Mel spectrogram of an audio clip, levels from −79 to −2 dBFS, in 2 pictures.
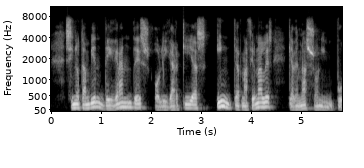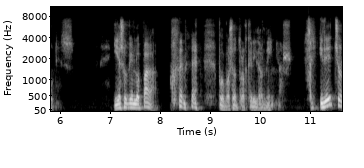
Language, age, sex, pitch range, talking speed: Spanish, 50-69, male, 105-135 Hz, 115 wpm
